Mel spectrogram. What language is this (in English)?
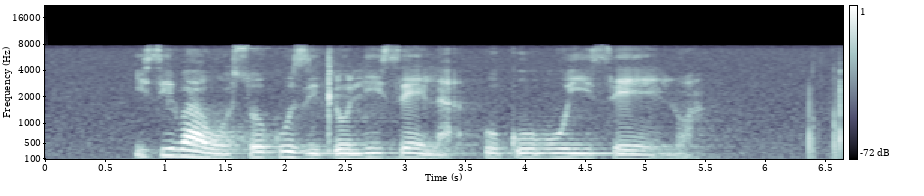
South Ndebele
